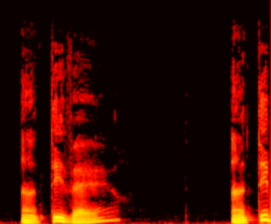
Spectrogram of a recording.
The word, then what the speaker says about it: vert: Un thé vert, final T not pronounced. Un thé vert.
